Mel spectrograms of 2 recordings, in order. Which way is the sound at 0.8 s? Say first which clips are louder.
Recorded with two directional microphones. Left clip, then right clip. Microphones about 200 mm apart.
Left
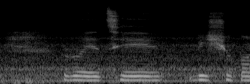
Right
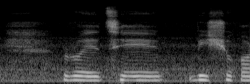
Right 8 dB; 30° right (ahead or behind).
